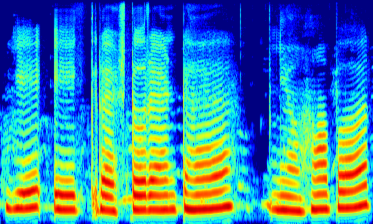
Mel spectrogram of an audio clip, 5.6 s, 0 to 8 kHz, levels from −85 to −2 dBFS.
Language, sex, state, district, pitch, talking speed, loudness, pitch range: Hindi, female, Chhattisgarh, Raipur, 205 Hz, 65 wpm, -12 LUFS, 195-225 Hz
